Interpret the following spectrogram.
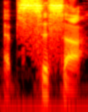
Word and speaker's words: abscissa: So another word to describe the x coordinate is called abscissa. The C is silent, and the y coordinate is the ordinate.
